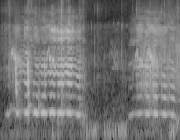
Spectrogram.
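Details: Young goat kids rejected by their mothers, being bottle-fed; two clear, wavering nasal bleats, each about half a second to a second long, with a short pause between them.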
